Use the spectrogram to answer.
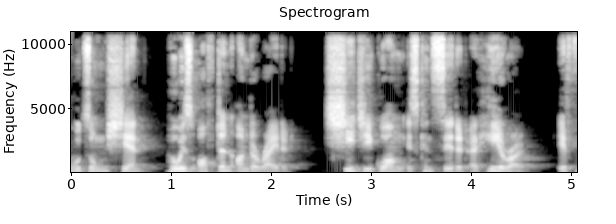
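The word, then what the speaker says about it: Qi Jiguang: comes into the story the second person's name is spelled q-i-j-i-g-u-a-n-g unlike Shin who is often underrated XI ji Guang is considered a hero if not the main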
